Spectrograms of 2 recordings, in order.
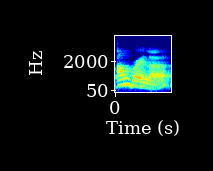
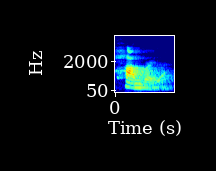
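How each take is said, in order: First: It starts directly with the vowel, no h sound. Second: An h sound is added before the first vowel. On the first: "instead of umbrella" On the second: "you hear them say umbrella"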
